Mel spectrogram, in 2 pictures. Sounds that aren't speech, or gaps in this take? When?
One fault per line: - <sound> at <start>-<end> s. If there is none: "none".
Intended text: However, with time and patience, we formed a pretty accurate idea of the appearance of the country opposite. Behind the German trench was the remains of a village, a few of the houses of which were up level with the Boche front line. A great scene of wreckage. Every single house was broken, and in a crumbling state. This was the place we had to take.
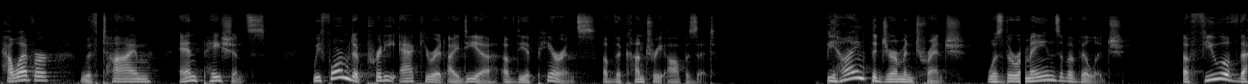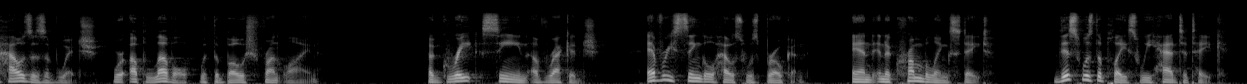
- dropout at 10.2-10.3 s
